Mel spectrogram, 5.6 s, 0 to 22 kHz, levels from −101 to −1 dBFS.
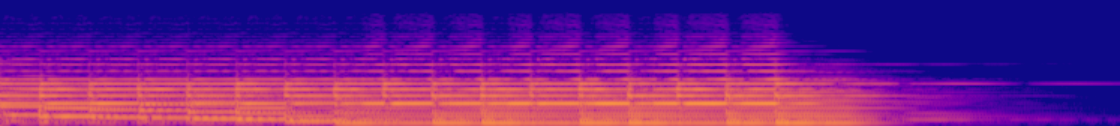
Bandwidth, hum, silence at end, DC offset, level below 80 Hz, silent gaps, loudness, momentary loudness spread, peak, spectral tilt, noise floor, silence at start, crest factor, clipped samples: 8.6 kHz; none; 1.1 s; under 0.1%; -44 dBFS; none; -32 LUFS; 5 LU; -20 dBFS; -7 dB/octave; -75 dBFS; 0 s; 14 dB; under 0.1%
